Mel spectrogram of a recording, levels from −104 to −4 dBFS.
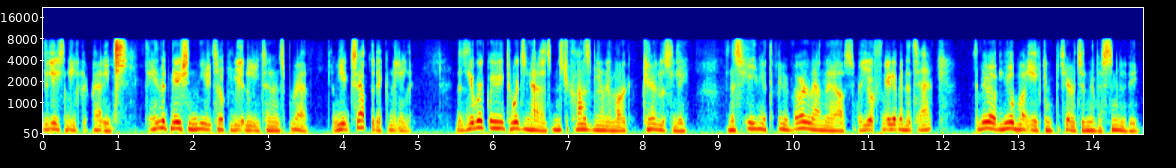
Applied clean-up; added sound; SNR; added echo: neural diffusion model UNIVERSE++.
